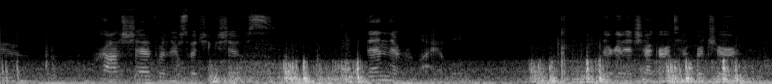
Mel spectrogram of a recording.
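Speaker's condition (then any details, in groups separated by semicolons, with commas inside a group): No condition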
